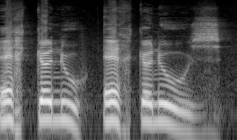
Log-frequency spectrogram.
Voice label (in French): "herquenou", patois jura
